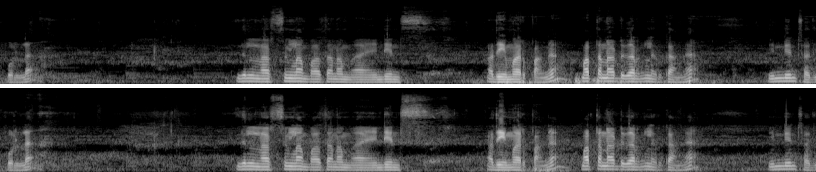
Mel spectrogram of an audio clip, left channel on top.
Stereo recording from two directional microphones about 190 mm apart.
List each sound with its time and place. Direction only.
0.1 s a man's voice: centre (ahead or behind)
2.4 s speech: 15° left (ahead or behind)
4.9 s a man's voice: 25° left (ahead or behind)
7.8 s a man's voice: 30° left (ahead or behind)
